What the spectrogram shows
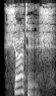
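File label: "schottische", British English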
